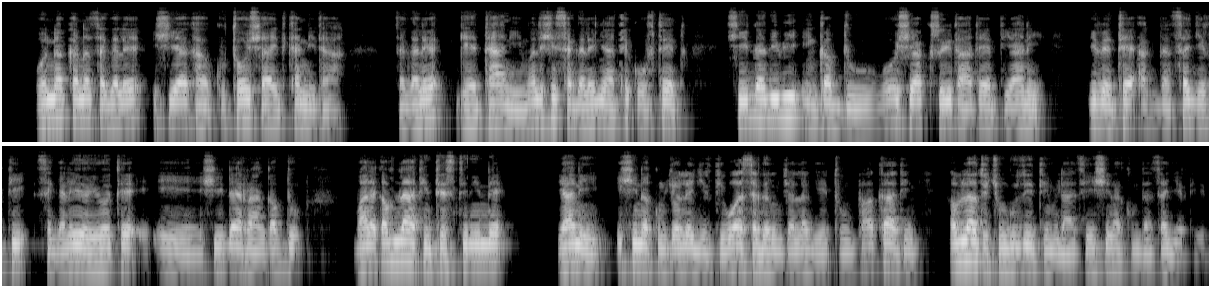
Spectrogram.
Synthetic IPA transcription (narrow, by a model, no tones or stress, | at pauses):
wɔnːɐkːɐnɐsɐɡɐleːɪʃɪɐkɐkʊt̪oːʃaːɪt̪kʰɐnːɪt̪aː | sɐɡɐleɡe̞ːt̪ːaːnimɐlɪʃ̬ɪnsɐɡɐleːɲːaːt̪ʰɛkʼuːft̪eːt̪ːʊ̥ | ʃiːᶑɐd̪ɪbihɪŋkʼɐb̚d̪ʊɡoːɪʃɪɐkːsʊɪt̪aːt̪ɛːt̪ːɪjaːni | d̪̥ɪbɛt̪ʰeʔɐk̚d̪ɐnsɐd͡ʒɪɾt̪ɪsɐɡɐleːjoːjoːt̪ɛ | ʃiːᶑɐɪrːaːŋkʼɐb̚d̪ʊ | mɐlkʼɐblaːt̪ɪnt̪ɛst̪ɪnɪnːɛ | jaːniɪʃɪnɐkːʊmt͡ʃʼɔlːɛd͡ʒɪɾt̪ɪwaːsɐɡɐlʊmt͡ʃʼɐlːɐɡe̞ːt̪ːʊnfaːkːaːt̪ɪn | kʼɐblaːt̪ʊt͡ʃːʊŋɡʊziːt̪ːɪnmɪᶑaːsɛɪʃɪnɐkːʊmd̪ɐnsɐd͡ʒɪɾt̪iː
